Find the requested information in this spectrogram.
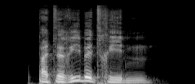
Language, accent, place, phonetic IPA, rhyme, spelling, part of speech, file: German, Germany, Berlin, [batəˈʁiːbəˌtʁiːbn̩], -iːbətʁiːbn̩, batteriebetrieben, adjective, De-batteriebetrieben.ogg
- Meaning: battery-powered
